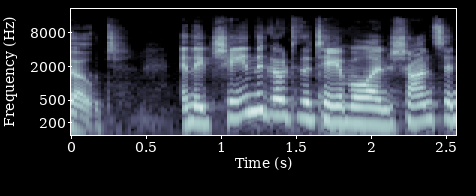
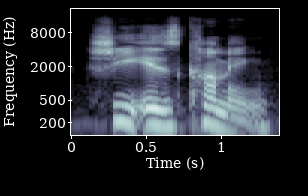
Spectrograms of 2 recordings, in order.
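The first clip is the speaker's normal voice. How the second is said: low, slow and drawn out; mock-eerie medium, lower and slower; ominous announcement; 5 semitones lower, slower than usual. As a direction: intone it slowly like a medium in a trance. Possessed medium's ominous announcement retold.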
